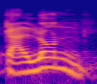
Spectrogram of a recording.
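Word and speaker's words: קלון: la deshonra deshonra viene del hebreo calón con acento en la ocalón con sea al principio y acento en la o y significa desgracia afrenta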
